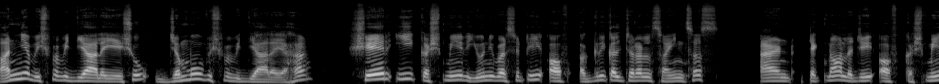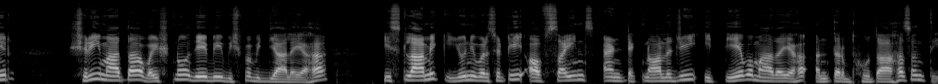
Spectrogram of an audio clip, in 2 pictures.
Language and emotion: Sanskrit, neutral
